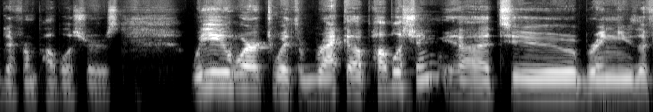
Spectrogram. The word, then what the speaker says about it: Recca: It is called Recca Comics, and it is pronounced just that way.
